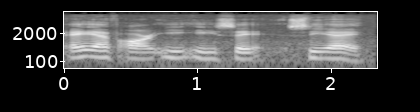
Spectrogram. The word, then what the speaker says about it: Afreeca: It's not Africa, it's but I didn't do it. Afreeca.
